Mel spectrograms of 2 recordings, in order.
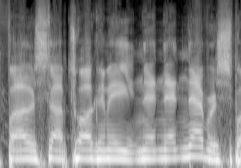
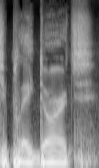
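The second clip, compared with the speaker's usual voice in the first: usual speaking voice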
